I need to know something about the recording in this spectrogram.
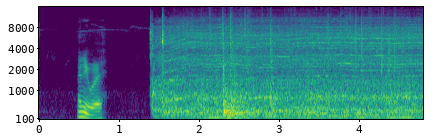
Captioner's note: machinery humming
